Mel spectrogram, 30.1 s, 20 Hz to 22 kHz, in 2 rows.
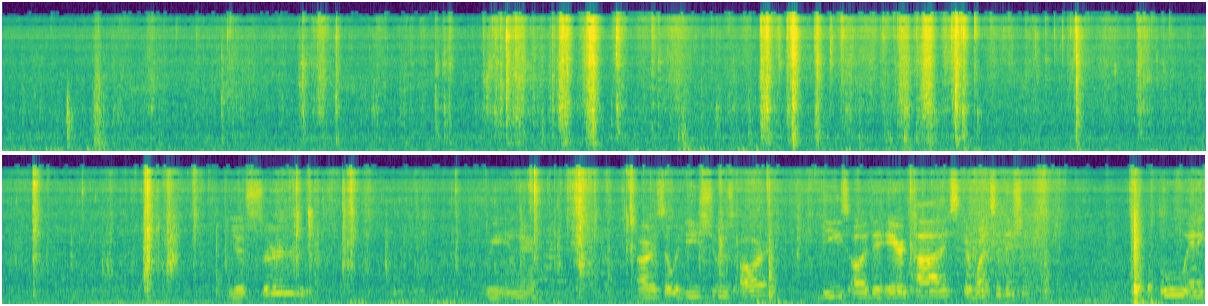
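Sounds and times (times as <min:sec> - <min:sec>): cardboard packaging rustling: 0:00.3 - 0:30.0.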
